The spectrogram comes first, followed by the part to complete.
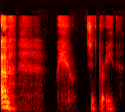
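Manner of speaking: whispered, breathy voice.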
